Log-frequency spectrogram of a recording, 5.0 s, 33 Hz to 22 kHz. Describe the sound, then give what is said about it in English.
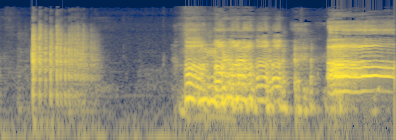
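A brief clatter of dice tumbling and rattling across a hard table for about a second, followed by people chuckling and talking. “That was a 13, but my pencil hit it. So. Roll again.”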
